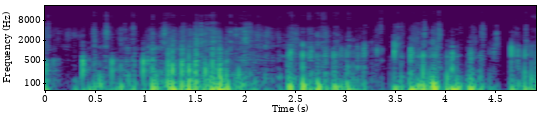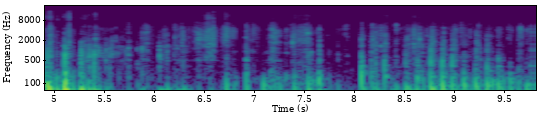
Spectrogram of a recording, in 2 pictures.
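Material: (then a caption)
Styrofoam. A white rectangular expanded polystyrene (styrofoam) packaging insert, a solid foam block with a round hole, is held and rapidly tapped and rubbed with fingertips in rubber-coated work gloves. The result is a dense stream of fast, dull, low thuds with a clip-clop-like rhythm, mixed with soft scratchy rubbing. The tapping surges louder in bursts and then eases off.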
